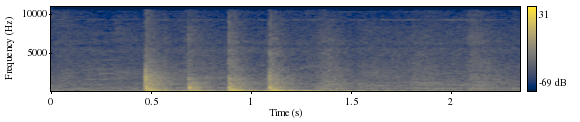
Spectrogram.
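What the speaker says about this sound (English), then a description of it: "You hear a knock on the door." Four sharp knocks on a door in quick, even succession, loud and close, followed by a short fading resonance and a faint fifth tap.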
